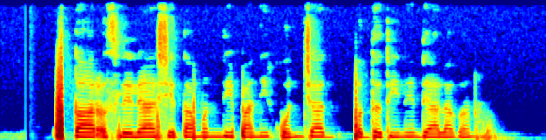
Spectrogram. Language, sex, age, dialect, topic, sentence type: Marathi, female, 18-24, Varhadi, agriculture, question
